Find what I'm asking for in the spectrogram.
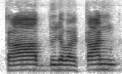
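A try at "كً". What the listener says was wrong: কাফ টান দরকার নাই। কাফ, কাফালিফ, কাফালিফ দুই জবর কান।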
